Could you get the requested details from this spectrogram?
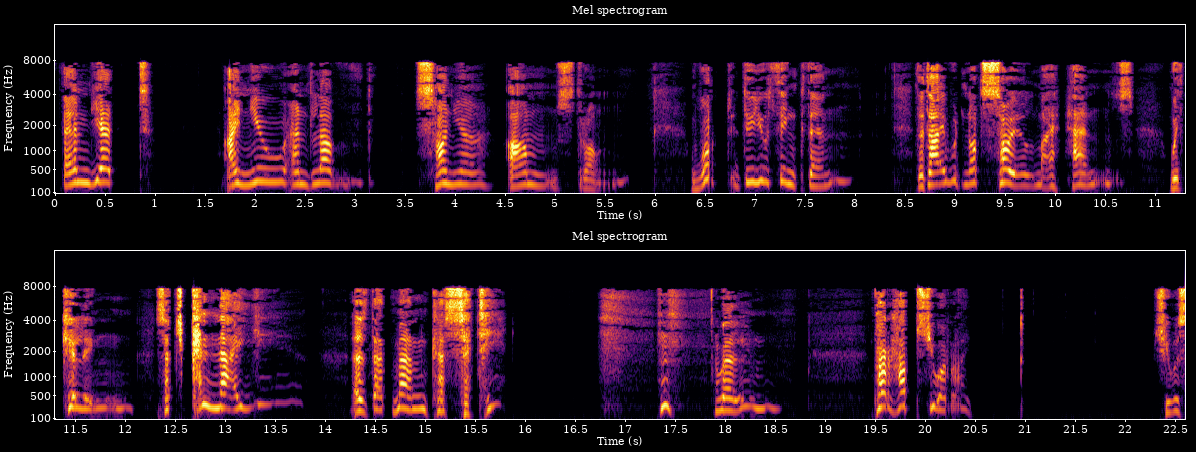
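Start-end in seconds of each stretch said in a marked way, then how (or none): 0.1-15.8 put-on high, slow haughty old lady; lofty aged princess voice. Princess voice held. 17.3-20.5 put-on high, slow haughty old lady; lofty aged princess voice. Princess voice held.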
